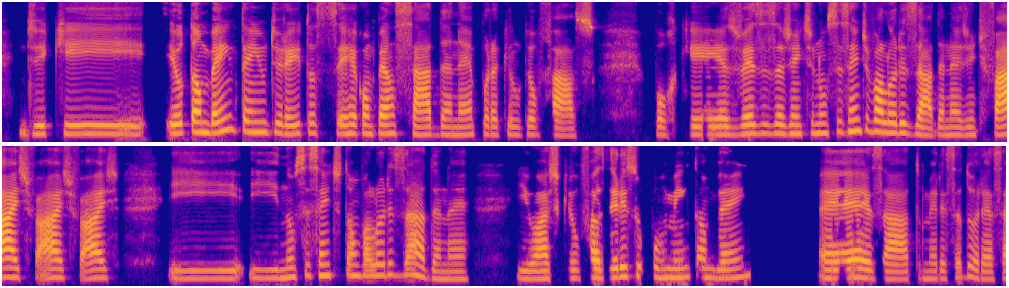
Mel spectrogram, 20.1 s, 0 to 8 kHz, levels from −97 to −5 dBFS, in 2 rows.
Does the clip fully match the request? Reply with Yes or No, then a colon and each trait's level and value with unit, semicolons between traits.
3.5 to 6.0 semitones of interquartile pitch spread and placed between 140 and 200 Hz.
No: average, 2.9 semitones; medium, 185 Hz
